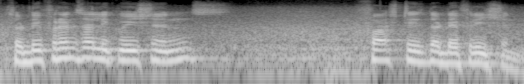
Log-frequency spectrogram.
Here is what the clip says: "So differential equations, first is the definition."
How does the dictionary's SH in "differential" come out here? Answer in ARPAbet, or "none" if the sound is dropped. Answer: S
